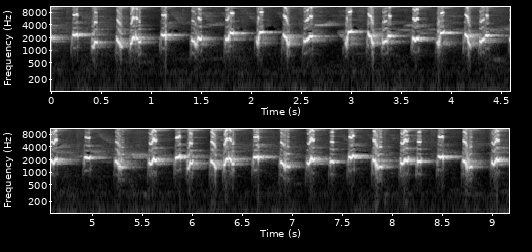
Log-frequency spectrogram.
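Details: Yellow-vented bulbul pouring out a long chattering song meant as a lure for other bulbuls: rapid, bubbly whistled notes repeated without pause, slightly varying in pitch.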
